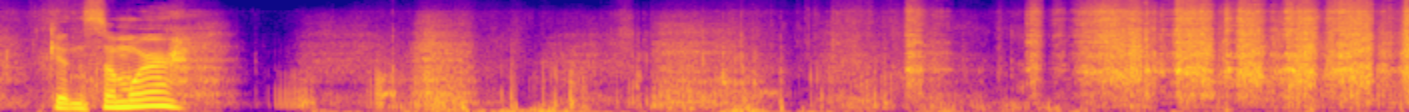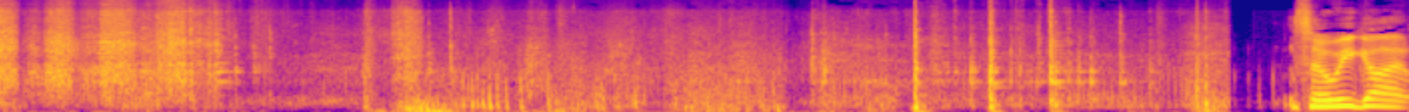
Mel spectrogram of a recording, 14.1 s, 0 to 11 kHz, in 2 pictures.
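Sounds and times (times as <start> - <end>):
snow blocks being scraped: 4.1 - 11.7.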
